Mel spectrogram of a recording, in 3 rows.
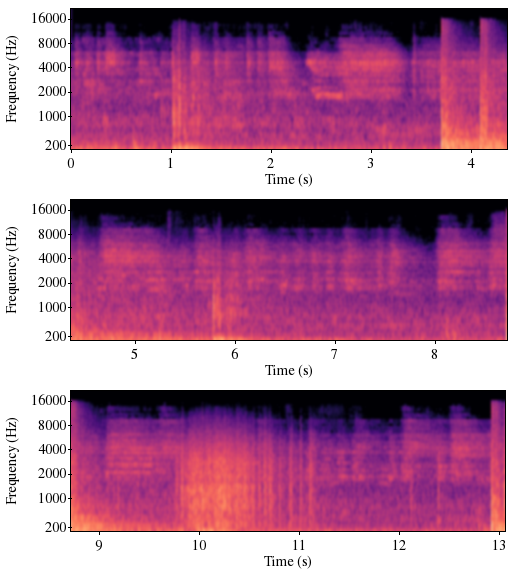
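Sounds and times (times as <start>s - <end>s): firework shells booming: 0.0s - 1.6s, 3.7s - 6.4s, 8.7s - 11.3s, 12.3s - 13.0s.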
